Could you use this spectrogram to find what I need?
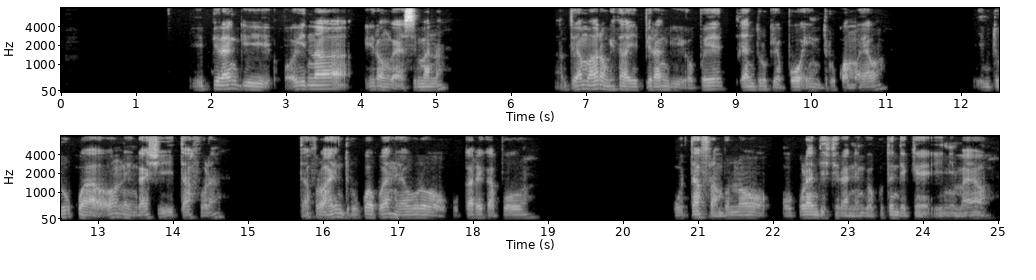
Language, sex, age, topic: Oshiwambo, male, 25-35, finance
